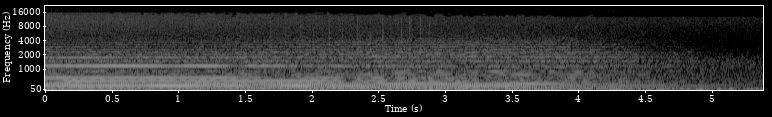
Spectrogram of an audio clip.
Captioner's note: gentle wind blowing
